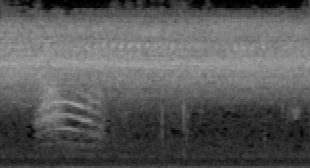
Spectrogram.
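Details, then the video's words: Gray Catbird in northern Illinois in late summer, near Hickory Knolls, gives its namesake call: one nasal, slurred, cat-like mew lasting about half a second, over a steady high-pitched insect drone. "that is the sound of the cat bird"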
